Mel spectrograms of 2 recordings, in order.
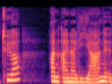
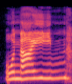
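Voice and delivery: much higher, a touch of whining; a small sock lightly wailing; whining little sock; 11 semitones higher than usual. Acted. Lu stuck on the vine, high mild whine. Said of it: "jammerte Lu".

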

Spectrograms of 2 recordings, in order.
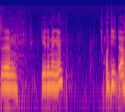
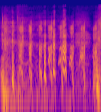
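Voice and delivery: high giggle. Real, not acted. Laughing at own category.

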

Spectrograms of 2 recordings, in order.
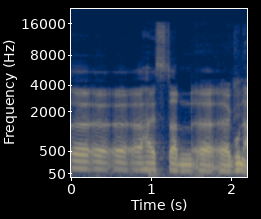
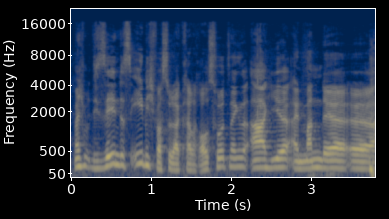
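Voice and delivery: ordinary talk, nothing marked

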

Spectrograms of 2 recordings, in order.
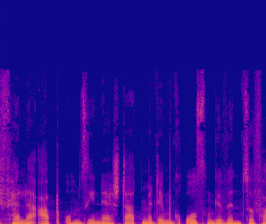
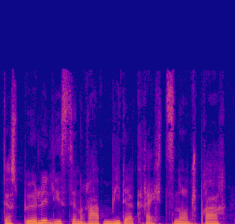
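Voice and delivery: ordinary delivery, nothing marked

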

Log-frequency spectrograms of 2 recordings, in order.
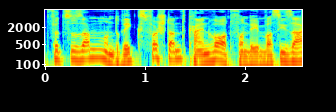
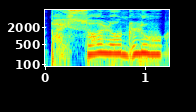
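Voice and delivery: shocked whisper; slower than usual. A narrator's reading. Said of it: "flüsterte Rix geschockt".

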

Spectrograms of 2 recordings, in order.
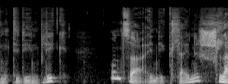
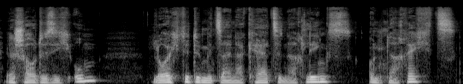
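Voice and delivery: plain reading voice

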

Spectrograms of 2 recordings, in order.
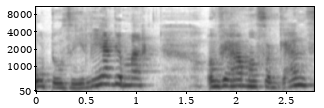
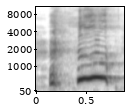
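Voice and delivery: a sudden squealing high laugh; high burst of laughter; 14 semitones higher, 7 dB louder than usual. Acted. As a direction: burst out in a high, loud giggle. Sudden burst mid-quote.

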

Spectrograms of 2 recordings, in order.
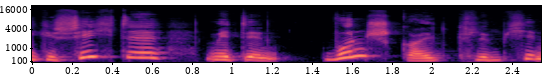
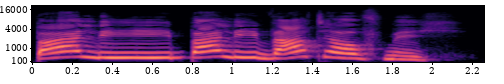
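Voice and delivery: calling out; 8 semitones higher, slower than usual. Acted. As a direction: call out to a ball rolling away. Calling after the rolling ball.

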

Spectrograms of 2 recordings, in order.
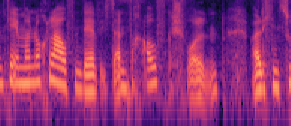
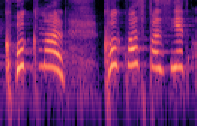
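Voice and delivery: re-enacted amazed cry, much higher pitch; excited calling out; 13 semitones higher than usual. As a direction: call out in high-pitched excitement, "look at this!". Ruft begeistert nach plötzlicher Heilung. (aufgeregtes, hohes Rufen, staunend nachgespielt)

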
